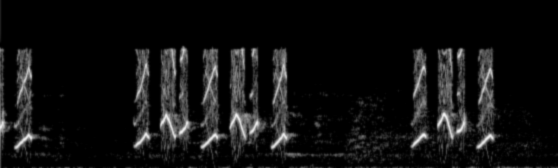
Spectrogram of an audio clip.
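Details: Recently caged great tit (gelatik batu) delivering clear, high, rising whistles in paired notes: a single phrase, then a bout of five, a pause, and a final bout of four.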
